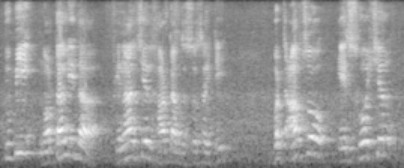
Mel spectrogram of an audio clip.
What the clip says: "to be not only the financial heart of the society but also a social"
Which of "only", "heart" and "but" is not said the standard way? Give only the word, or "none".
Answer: only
